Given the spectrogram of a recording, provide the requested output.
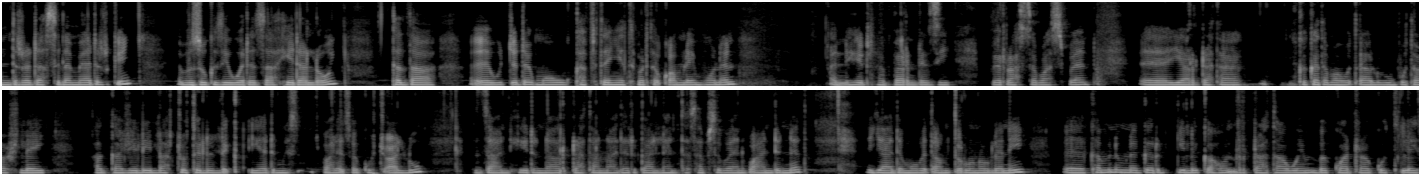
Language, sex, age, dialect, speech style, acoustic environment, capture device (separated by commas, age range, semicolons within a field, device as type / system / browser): Amharic, female, 25-34, Ethiopia - Addis Ababa, happy; excited, silence, mobile / Linux / Chrome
